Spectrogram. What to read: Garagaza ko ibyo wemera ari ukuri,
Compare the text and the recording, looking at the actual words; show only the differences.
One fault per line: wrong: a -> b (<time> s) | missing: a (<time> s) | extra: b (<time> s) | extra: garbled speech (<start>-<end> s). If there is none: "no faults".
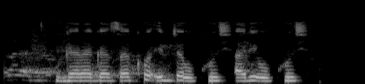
wrong: wemera -> ukuri (1.9 s)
